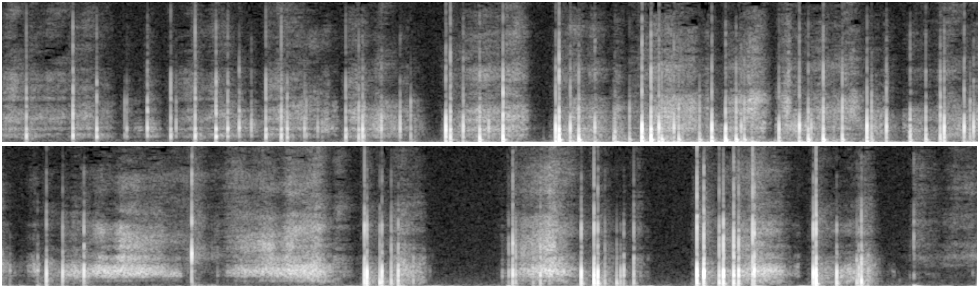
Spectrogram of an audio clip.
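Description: Long nails tap and scratch the glossy front cover of a laminated cardboard board book held upright. Rapid, sharp, dry clicks come in dense bursts, broken by softer stretches of brushing scratch noise, with each tap cutting off almost at once.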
